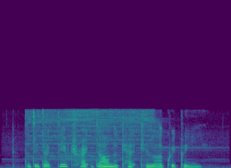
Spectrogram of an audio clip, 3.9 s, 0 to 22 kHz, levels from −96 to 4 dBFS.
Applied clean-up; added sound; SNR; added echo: none; Sawing; 17 dB; none.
